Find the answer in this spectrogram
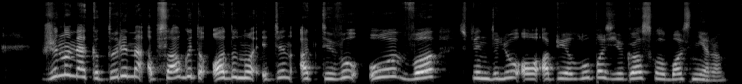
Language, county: Lithuanian, Vilnius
